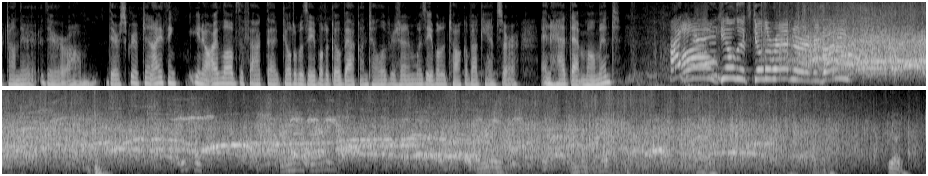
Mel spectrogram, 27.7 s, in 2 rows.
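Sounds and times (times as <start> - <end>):
speech: 0.0 - 9.6, 10.2 - 13.0, 16.8 - 17.0, 27.2 - 27.5
scattered voices and cheers: 10.1 - 27.7
studio audience applause: 10.8 - 27.7.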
